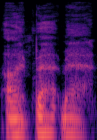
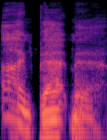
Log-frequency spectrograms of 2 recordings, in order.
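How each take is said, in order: First: Low, hushed superhero voice; quiet, lowered vigilante impression; Batman as imagined. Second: Mocking a wrong-sounding superhero voice, drawn out; Lego Batman actor. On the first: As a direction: say it low and understated, like a dark hero. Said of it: "when I think Batman, I think". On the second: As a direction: stretch the words slowly in a put-on hero voice. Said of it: "He has too high pitched of a voice".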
